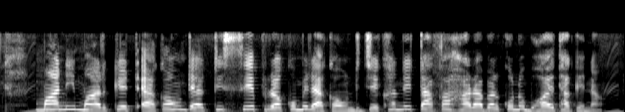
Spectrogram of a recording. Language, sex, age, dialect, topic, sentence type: Bengali, female, <18, Northern/Varendri, banking, statement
